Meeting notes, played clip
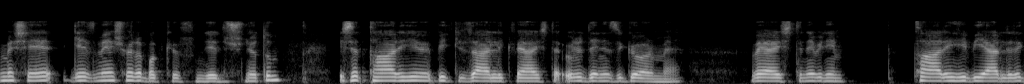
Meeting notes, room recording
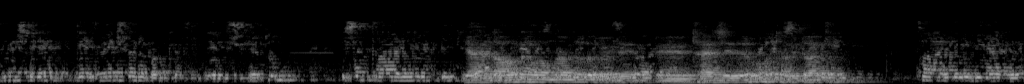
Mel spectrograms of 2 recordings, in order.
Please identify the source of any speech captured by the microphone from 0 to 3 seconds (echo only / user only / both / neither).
echo only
